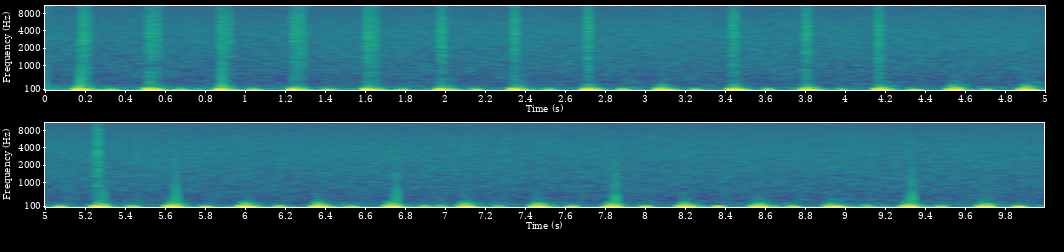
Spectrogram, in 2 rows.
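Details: Fast female heartbeat with heavy breathing: rapid, regular low thumping at about 160 beats a minute, a fast heart rate (tachycardia).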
